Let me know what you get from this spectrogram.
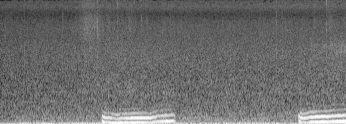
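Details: Sleeping cat snoring: two drawn-out, humming snores, each about one and a half seconds long and rising slightly at the end, spaced about four seconds apart over a steady low hiss.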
